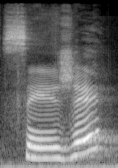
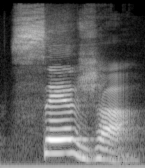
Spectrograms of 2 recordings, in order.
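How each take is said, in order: First: The word ends with an E vowel. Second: The word ends with an A vowel. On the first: The speaker calls it wrong. "Com a vogal E é errado" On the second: The speaker calls it right. "the correct way to say is seja. A"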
